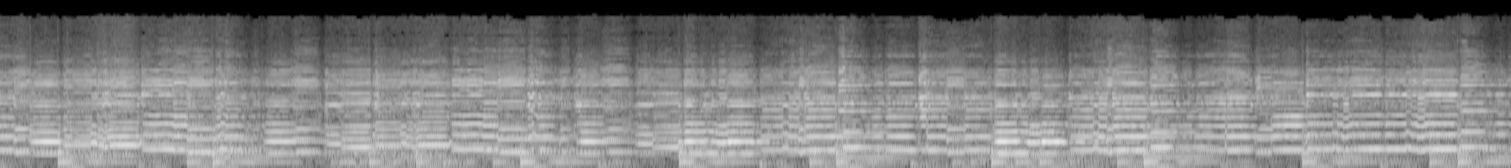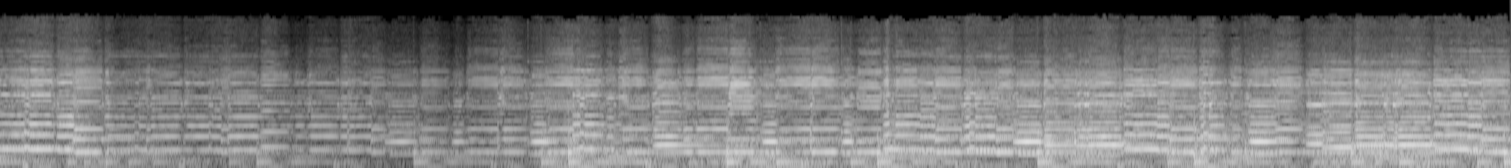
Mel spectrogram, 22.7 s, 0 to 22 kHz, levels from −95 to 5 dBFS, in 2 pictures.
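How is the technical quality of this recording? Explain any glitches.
No glitches or technical faults turn up anywhere in this recording.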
